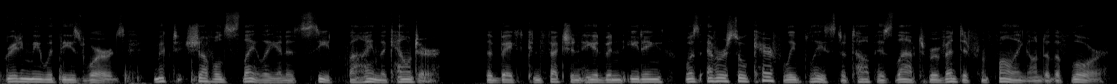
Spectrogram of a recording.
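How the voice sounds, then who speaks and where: A man narrating an audiobook with a steady, measured reading. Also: fairly low pitch, dry recording. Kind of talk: scripted narration.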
